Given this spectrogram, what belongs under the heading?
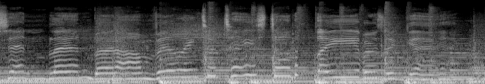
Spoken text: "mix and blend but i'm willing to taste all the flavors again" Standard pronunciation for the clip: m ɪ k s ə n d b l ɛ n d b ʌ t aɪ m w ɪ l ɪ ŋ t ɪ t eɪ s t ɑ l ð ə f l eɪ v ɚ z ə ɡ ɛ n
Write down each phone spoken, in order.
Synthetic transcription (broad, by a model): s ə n b l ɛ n b ʌ t aɪ m w ɪ l ɪ ŋ t ɪ t eɪ s t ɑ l ð ə f l eɪ v ɚ z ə ɡ ɛ n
